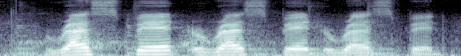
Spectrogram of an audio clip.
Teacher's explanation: The final vowel sound is as in schwa, the relaxed vowel sound.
